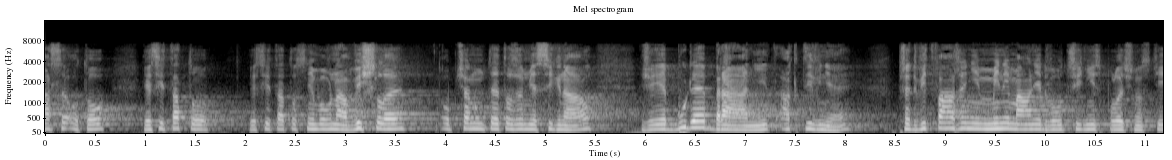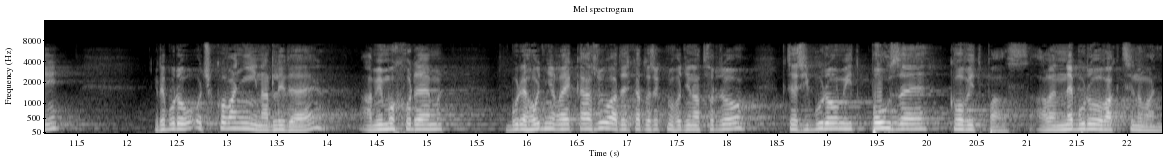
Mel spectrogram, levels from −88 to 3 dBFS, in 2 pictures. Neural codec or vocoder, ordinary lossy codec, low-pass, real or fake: none; MP3, 48 kbps; 7.2 kHz; real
